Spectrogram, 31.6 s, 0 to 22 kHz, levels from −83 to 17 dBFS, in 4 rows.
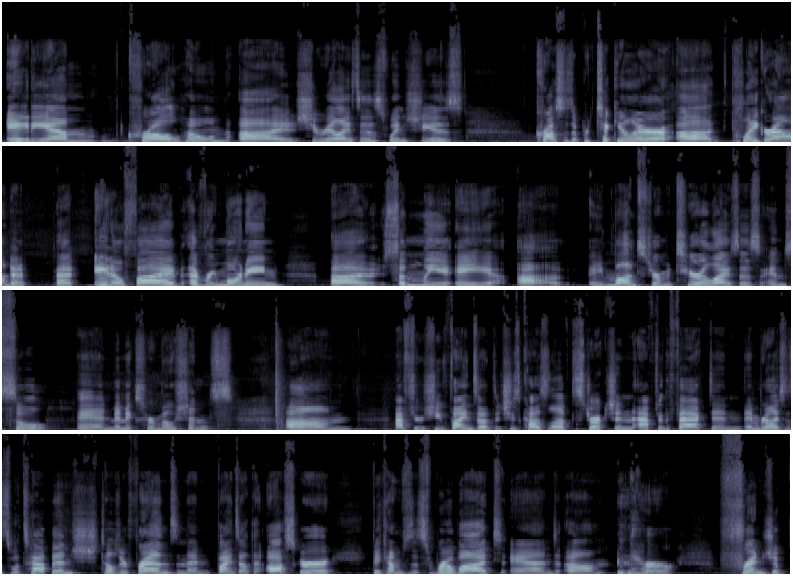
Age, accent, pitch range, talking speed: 30-49, American, 205-270 Hz, 130 wpm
